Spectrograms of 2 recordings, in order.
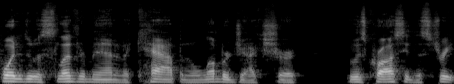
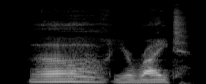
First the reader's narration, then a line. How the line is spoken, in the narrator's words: Rick agreed gloomily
